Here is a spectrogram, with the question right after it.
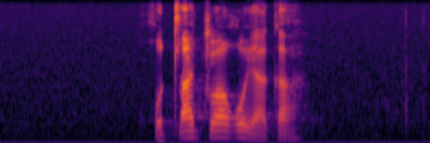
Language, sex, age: Northern Sotho, male, 20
